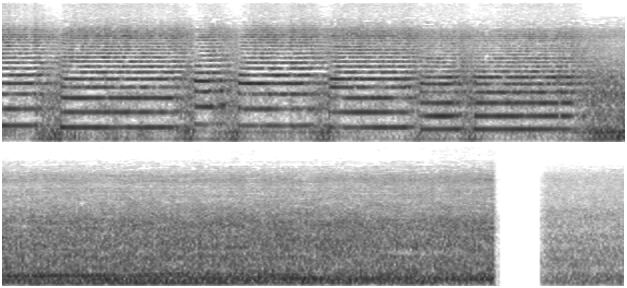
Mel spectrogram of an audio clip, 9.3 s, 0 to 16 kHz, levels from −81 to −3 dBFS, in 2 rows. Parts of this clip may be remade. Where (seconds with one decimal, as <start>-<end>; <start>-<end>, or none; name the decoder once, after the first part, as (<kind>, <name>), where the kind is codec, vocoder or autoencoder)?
7.2-7.9 (vocoder, BigVGAN v2)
